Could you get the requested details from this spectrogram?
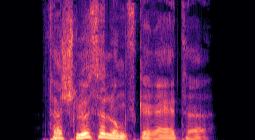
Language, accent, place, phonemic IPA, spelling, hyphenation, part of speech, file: German, Germany, Berlin, /fɛɐ̯ˈʃlʏsəlʊŋsɡəˌʁɛːtə/, Verschlüsselungsgeräte, Ver‧schlüs‧se‧lungs‧ge‧rä‧te, noun, De-Verschlüsselungsgeräte.ogg
- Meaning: nominative/accusative/genitive plural of Verschlüsselungsgerät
